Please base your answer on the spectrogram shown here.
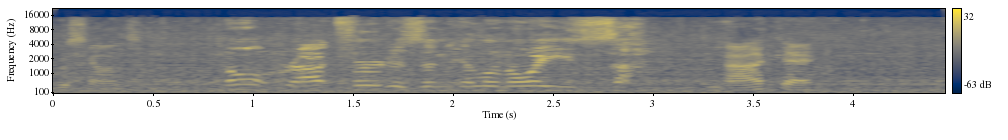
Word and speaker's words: Illinois: Is that how you just You dropped the S, right? In Illinois. It's dropped everywhere. Yeah. But I refuse to do it. I don't like him, so I'm not going to say it right. Goddamn right. It's a French word. Um, they didn't want the They're not going to say the S.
